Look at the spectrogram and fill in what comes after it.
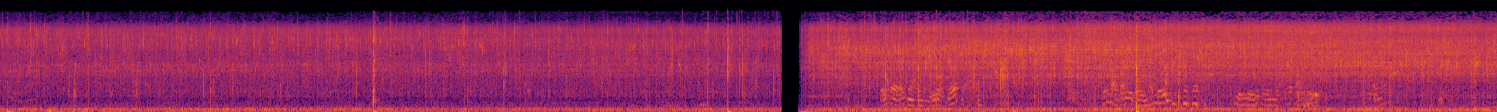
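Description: Pieces of field rat sizzling in hot oil in a frying pan, a steady crackling hiss with a few light clicks. It cuts out for a moment about halfway, then resumes louder.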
